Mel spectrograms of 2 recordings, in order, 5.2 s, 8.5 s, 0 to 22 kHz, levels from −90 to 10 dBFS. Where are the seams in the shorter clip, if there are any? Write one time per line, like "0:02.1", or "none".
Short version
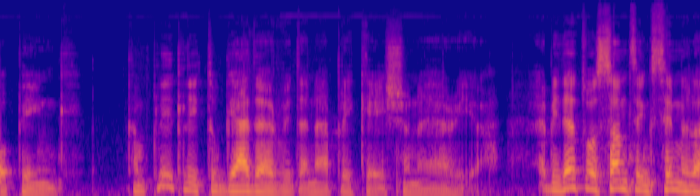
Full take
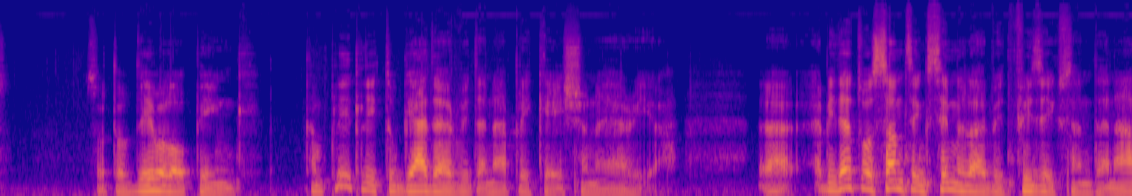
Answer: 0:03.9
